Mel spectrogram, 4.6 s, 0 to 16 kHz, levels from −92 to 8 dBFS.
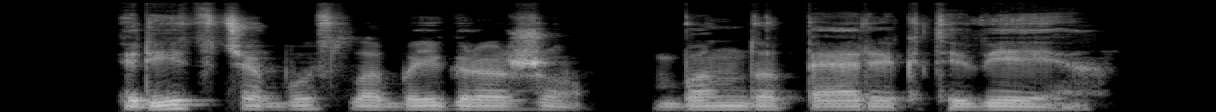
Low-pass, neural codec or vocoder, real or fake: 14.4 kHz; none; real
